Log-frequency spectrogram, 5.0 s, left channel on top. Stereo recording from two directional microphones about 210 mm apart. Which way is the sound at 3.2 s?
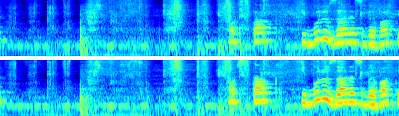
35° right (ahead or behind).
